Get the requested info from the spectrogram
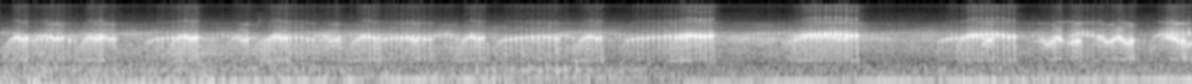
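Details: Many frogs croaking after dark, rounded rising-and-falling calls stacking up in waves, louder clusters around the middle, with a low steady hum underneath.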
